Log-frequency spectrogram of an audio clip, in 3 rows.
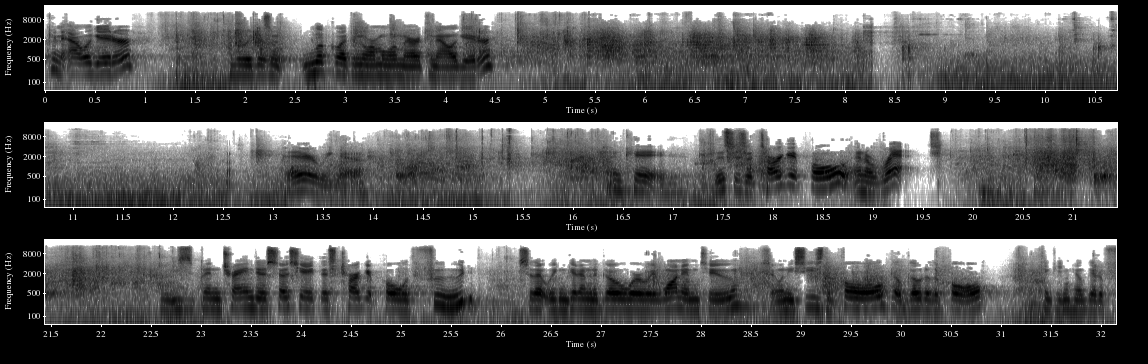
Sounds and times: Speech: 0.0s - 1.0s, 1.8s - 4.5s, 13.1s - 14.0s, 16.3s - 19.7s, 22.6s - 32.1s.

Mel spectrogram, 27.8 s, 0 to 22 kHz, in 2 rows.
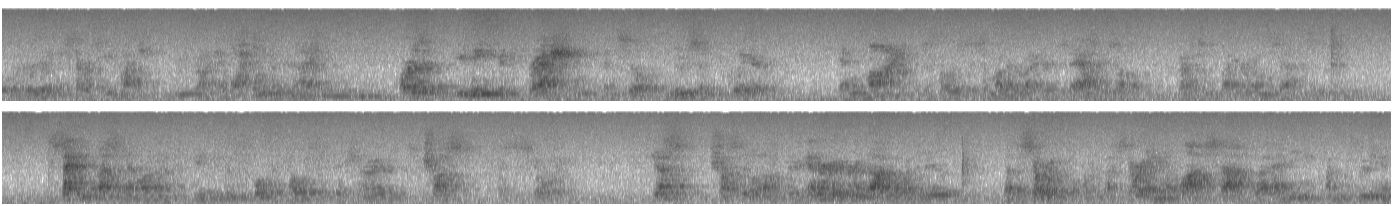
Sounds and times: Speech: 0.0s - 7.8s, 8.4s - 13.5s, 14.4s - 19.7s, 20.4s - 27.7s.

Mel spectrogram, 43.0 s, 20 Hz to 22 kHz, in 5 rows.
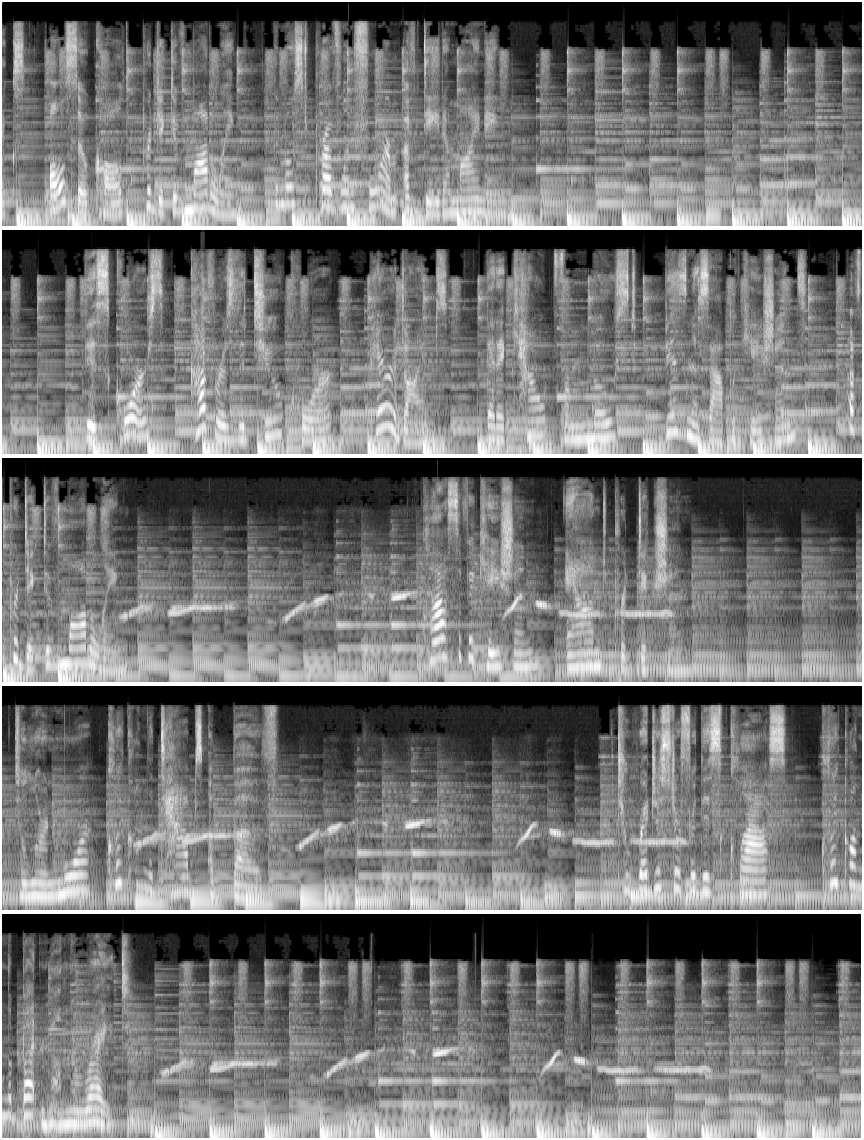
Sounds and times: Speech: 0.0s - 5.1s, 9.4s - 18.5s, 21.4s - 24.1s, 26.0s - 28.6s, 32.0s - 35.7s
Music: 0.0s - 42.9s.

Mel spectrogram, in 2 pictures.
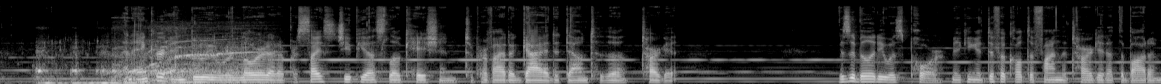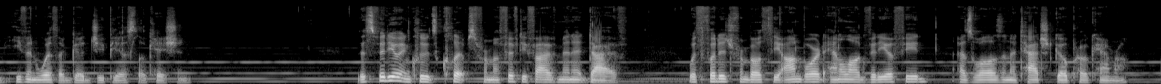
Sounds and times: Music: 0.0s - 23.2s
Speech: 1.2s - 6.8s, 8.4s - 13.6s, 15.2s - 17.9s, 18.5s - 22.9s.

